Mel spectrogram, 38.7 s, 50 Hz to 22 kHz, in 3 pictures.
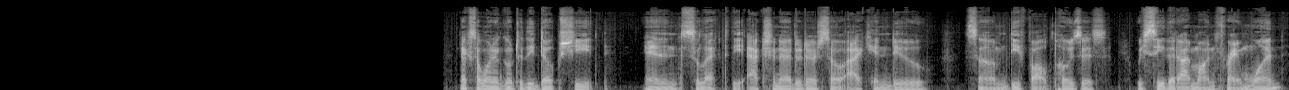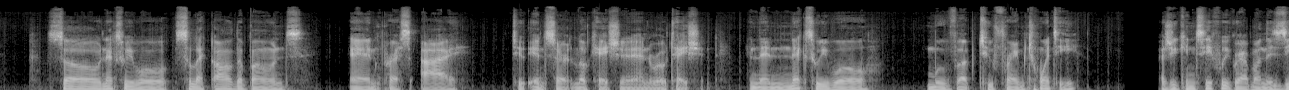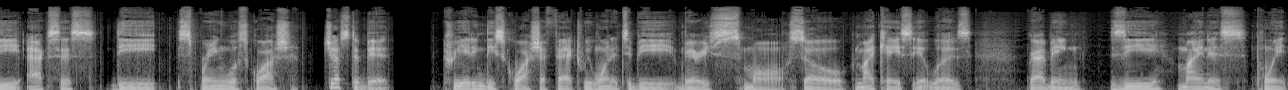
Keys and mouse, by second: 4.0-6.7 right drag, 9.5 click, 10.8-12.3 drag, 14.3 a, 16.8 i, 19.1 click, 21.4 click, 24.9 g, 26.4 z, 26.9 KP_Subtract, 27.4 KP_Decimal, 27.7 KP_0, 28.0 KP_5, 28.3 KP_Enter, 29.5 click, 30.6-32.4 typing, 31.6 KP_Subtract, 32.7 KP_Enter, 34.2 click, 35.1 g, 36.0 z, 36.5 KP_Subtract, 37.0 KP_Decimal, 37.3 KP_0, 37.5 KP_5, 38.0 KP_Enter.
